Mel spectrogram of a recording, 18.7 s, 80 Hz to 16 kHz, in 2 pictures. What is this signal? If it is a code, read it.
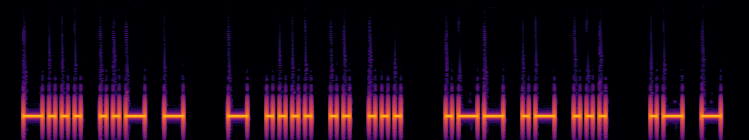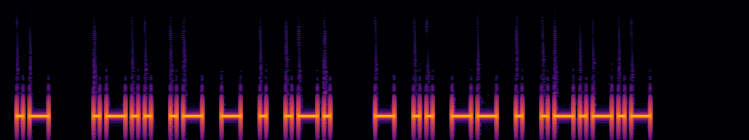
Morse code, heard as a keyed tone, about 15 wpm, 700 Hz. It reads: BUT THIS WAS AT A LATER TIME.
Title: Sentences from Top 1000 Words - Review Part 4 - 15wpm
